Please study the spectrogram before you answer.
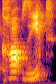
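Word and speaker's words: Kaapzicht: So it's Dutch. So they would say Kapzicht. Kapzicht. Okay. Kapzicht. I just say Kapzicht. I'm from Kapzicht. Long Island. There's no, like, it's just Kapzicht for me.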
